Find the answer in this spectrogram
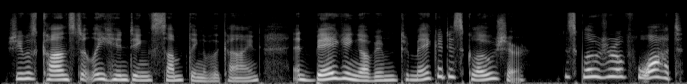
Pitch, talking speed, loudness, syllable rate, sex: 235 Hz, 155 wpm, -18 LUFS, 5.1 syllables/s, female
